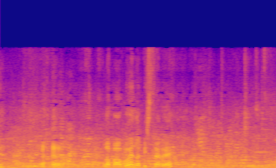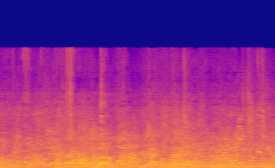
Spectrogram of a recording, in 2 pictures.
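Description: Several people talking over one another around a dining table: overlapping chatter, with one voice standing out about two seconds in.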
